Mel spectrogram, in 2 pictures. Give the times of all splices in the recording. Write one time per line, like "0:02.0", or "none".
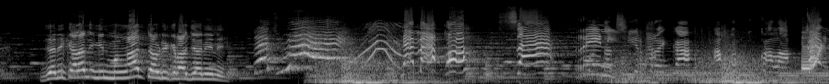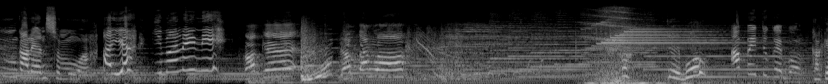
0:06.2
